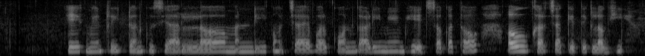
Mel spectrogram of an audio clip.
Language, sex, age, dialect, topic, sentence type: Chhattisgarhi, female, 18-24, Northern/Bhandar, agriculture, question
